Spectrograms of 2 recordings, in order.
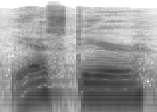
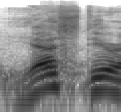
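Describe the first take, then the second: First: Meek yes dear. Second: Said in the usual way. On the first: Pretend. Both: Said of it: "expert at saying".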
